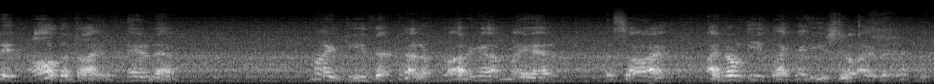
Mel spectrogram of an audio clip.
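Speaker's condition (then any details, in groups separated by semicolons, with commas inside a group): Cerebellar ataxia from brain tumour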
